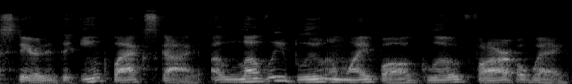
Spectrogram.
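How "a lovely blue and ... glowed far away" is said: ordinary delivery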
